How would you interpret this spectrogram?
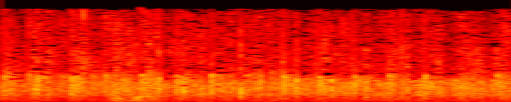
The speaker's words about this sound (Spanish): Bueno, aquí tenemos, si vamos lejos, a Esther Goris. Le Muy vamos bien. A aplaudirla.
